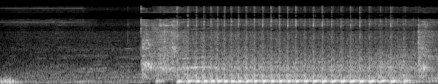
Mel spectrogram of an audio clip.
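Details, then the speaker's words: Soul GT injection scooter (Mio J engine), warm at 80 degrees: catches, fairly steady idle, then pulses unevenly about three and a half beats a second with hiccups and dies; plugs, coil, injector, compression, throttle body, fuel pressure checked fine; scanner showed barometric pressure sensor reading 85 kPa, faulty sensor. "motornya bisa hidup e langsamnya ya lumayan stabil tapi motor mati-matian mati-matian arti kayak ada suara ceguken terus motornya mati"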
